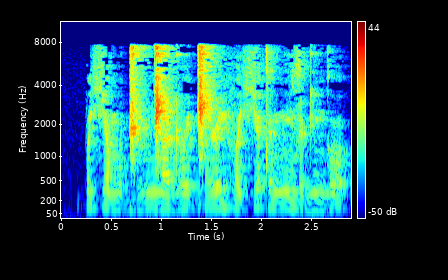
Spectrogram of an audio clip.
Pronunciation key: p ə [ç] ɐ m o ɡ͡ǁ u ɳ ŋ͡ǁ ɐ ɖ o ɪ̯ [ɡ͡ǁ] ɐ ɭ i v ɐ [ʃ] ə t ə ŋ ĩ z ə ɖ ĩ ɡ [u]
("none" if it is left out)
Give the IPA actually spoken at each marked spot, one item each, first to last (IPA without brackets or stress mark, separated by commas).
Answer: ç, ɡ͡ǁ, ç, o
